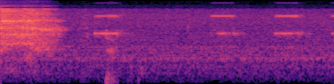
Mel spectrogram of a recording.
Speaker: mode is the mode where the multimeter will beep when you put two probe points together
